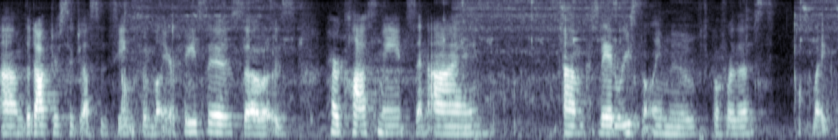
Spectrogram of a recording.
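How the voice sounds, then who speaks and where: A woman's fairly low voice, flat and monotone, at a fairly quick pace. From Detroit, Michigan, later Tucson. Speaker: ASMR YouTuber. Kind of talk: casual chat.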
